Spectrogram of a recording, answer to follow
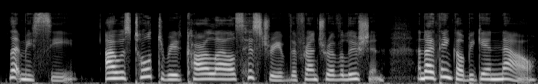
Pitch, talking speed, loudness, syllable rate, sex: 240 Hz, 225 wpm, -17 LUFS, 6.0 syllables/s, female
